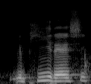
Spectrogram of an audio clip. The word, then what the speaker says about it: 비례식: 이게 리에 비례식 발음이 좀 힘들죠. 비례식 이렇게 얘기해도 돼요. 비례식. 근데 꼭 어떤 사람들은 이걸 꼭 이렇게 꼭 리에 발음을 다 하더라고요.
